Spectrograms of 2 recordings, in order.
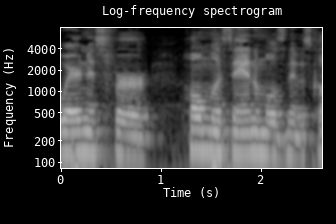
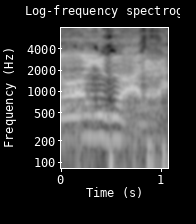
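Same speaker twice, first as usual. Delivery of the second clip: cheering shout; 14 dB louder than usual. Retold or imitated. Other child cheering.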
